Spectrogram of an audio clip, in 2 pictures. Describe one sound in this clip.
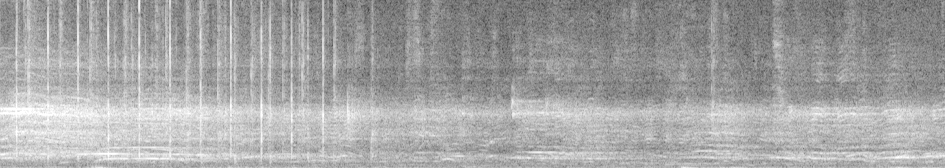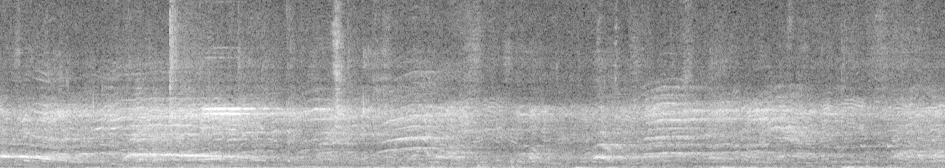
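A volleyball is struck with sharp thumps.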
